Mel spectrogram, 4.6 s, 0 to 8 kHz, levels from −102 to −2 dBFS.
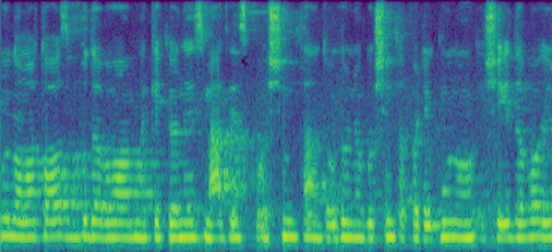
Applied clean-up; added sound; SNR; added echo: none; none; none; none.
